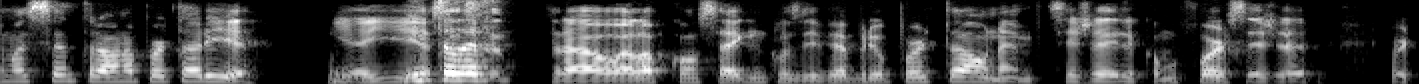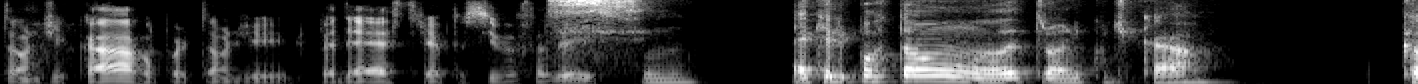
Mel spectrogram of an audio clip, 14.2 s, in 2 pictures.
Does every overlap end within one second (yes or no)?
yes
